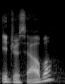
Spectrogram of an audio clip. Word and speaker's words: Idris Elba: Idris Elba. Is that how you pronounce his Yeah, name?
